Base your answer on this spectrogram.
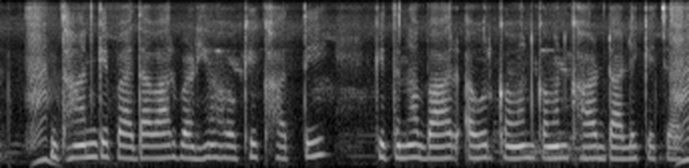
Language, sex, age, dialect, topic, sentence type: Bhojpuri, female, 18-24, Western, agriculture, question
